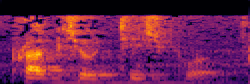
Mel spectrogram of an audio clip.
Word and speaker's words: Pragjyotishpur: But he goes to Pratyek Joshpur. Is that saying it right? Pronounce it? Pratyek. – I always thought it was Pragjyotish. – Huh? – I always thought it was Pragjyotishpur. – Pragjyotishpur, correct.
